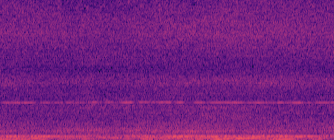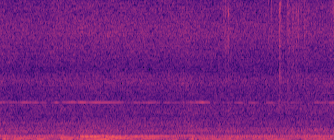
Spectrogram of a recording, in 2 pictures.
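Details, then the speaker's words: Bissell CleanView-type vacuum with cyclonic separation, about two to three years old, still on its original belt, on a rug at the medium setting: motor hum repeatedly sags and recovers as the brush roll drags; the worn, slipping belt needs replacing. "it still has its original belt on it because the belt almost stopped whenever it hit the rug on the medium setting so clearly it needs a new belt"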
